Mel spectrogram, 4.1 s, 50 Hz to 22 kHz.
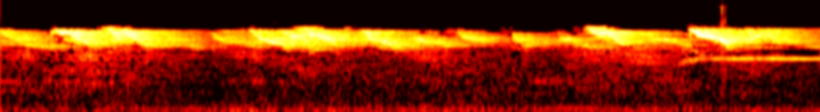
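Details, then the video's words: Singing oriental white-eye, delivering a run of high, sibilant twittered notes in swelling phrases, ending with a sharp bright flourish over a thin level whistle, with faint low rumble behind. "Pleci langsung gacor dalam 1 menit"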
